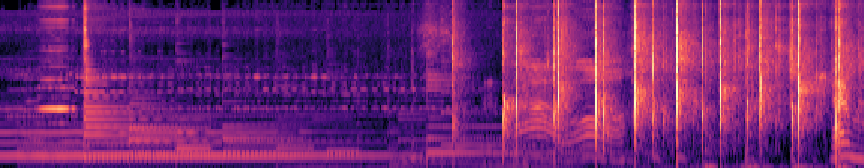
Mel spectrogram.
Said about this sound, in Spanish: Lo tengo cerquita, muchas gracias, gracias por los aplausos.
